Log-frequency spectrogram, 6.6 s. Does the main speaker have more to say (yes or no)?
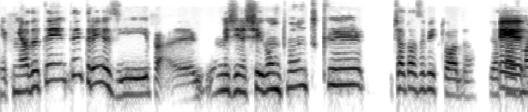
no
